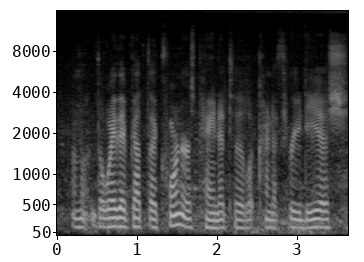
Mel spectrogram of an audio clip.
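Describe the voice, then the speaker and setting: The speech moves at a fairly slow pace with a dry sound, no echo, and noticeable background noise. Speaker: walking tour guide / travel vlogger. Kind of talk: casual travel vlog narration. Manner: upbeat, enthusiastic. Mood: enthusiastic, admiring. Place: street. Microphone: phone near.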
